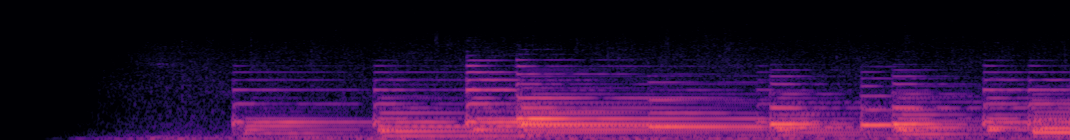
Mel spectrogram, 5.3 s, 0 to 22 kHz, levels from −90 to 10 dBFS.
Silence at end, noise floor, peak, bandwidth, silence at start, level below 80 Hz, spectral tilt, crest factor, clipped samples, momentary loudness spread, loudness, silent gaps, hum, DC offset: 0 s; -70 dBFS; -14 dBFS; 6.8 kHz; 0.75 s; -52 dBFS; -8 dB/octave; 18 dB; under 0.1%; 14 LU; -30 LUFS; none; none; under 0.1%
